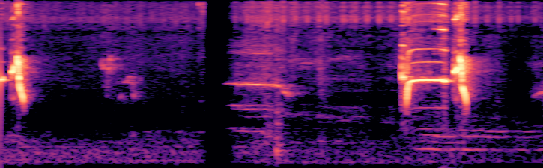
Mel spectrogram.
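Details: Prinia singing persistently, a recording meant to stimulate other birds: the end of one sharp falling note, a quieter pause with faint notes, then a full phrase of level high whistle and downward slur.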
